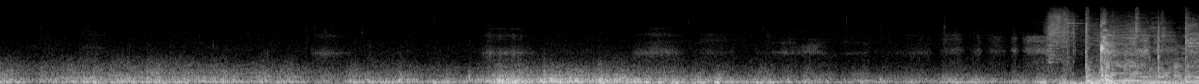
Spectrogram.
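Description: Thunderstorm ambience: a low, rolling thunder rumble with rain, swelling about five seconds in. A burst of dramatic film music cuts in with a sudden hit near the end.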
